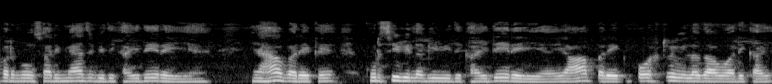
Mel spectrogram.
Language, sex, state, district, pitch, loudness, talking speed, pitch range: Hindi, male, Haryana, Rohtak, 145 Hz, -16 LUFS, 215 wpm, 135-155 Hz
